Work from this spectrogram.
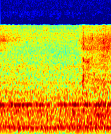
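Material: Nothing is struck.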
